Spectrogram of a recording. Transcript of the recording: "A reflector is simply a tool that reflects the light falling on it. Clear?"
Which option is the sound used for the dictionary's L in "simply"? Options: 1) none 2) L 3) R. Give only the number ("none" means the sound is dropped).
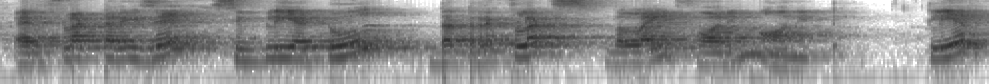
2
